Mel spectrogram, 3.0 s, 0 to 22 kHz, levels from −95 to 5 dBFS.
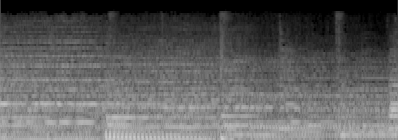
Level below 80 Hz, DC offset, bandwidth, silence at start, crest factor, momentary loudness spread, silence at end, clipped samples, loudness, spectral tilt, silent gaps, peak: -30 dBFS; 0.1%; 14.5 kHz; 0 s; 16 dB; 6 LU; 0 s; under 0.1%; -24 LUFS; -7 dB/octave; none; -8 dBFS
